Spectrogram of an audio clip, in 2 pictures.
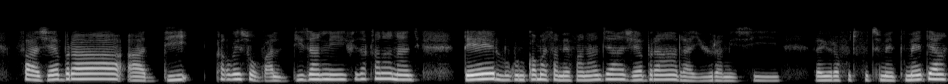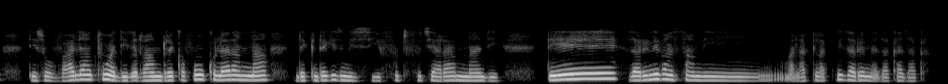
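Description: Watery, swirling speech runs through the whole clip, with sibilants chirping metallically and nothing above 5.8 kHz. The cause is likely MP3 compression: a starved encoder cut the treble and let weak frequency lines flicker between frames, damage that fits a bitrate around 27 kbps.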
